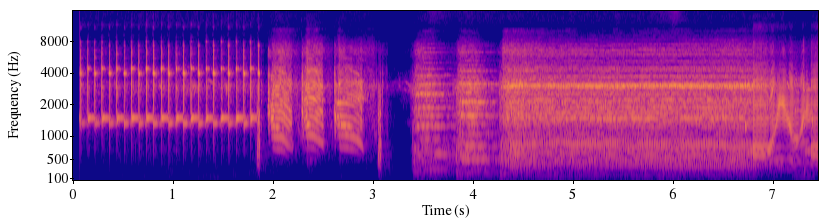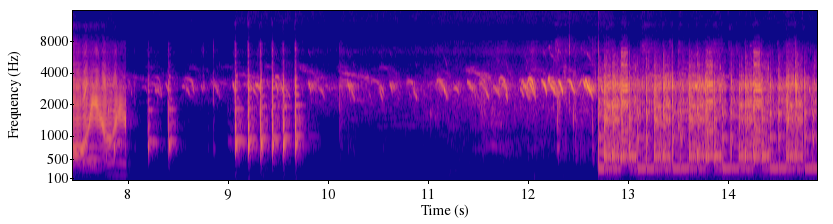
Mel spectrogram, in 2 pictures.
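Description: A string of cartoon sound effects: a buzzing tone, springy boings, a long held chord with wobbling pitch glides and a chirping trill. Upbeat background music comes in about a second before the end.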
